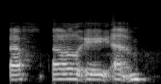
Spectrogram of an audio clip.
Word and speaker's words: flam: mood i love that f-l-a-m how do you spell that you almost no it's not like phlegm chris yeah it's flam that's a thing yeah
